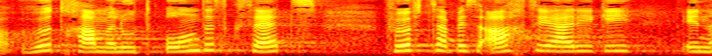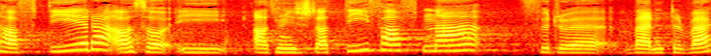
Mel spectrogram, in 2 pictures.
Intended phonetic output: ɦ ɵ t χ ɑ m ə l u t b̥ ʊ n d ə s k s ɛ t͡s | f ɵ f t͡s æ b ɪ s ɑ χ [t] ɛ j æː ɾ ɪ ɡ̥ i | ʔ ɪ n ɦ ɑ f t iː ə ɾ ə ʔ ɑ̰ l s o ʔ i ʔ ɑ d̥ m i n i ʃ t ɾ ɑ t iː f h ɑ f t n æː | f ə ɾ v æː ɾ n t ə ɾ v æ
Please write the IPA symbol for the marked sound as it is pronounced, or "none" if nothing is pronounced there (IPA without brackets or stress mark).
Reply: t͡s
